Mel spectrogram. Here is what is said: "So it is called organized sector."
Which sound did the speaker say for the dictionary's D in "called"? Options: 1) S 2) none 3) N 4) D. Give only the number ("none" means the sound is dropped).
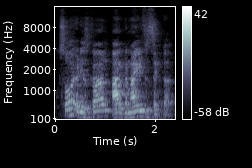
2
